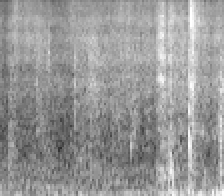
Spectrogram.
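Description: Faint scratchy rustling and scuffing of movement on a leather couch, a little louder near the end.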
